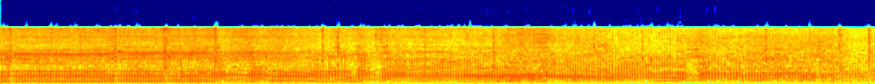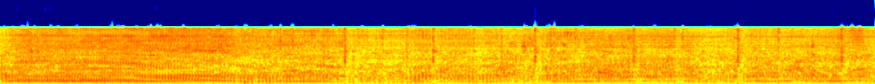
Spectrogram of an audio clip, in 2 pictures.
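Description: Several enduro motorcycle engines running and being revved at the start gate, their pitch rising and falling. About halfway through, one engine's pitch climbs as a bike pulls away.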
